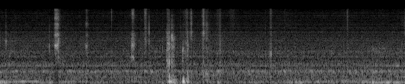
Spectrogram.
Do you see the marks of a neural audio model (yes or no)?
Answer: yes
